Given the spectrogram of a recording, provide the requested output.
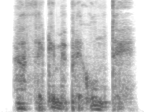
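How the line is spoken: Whispered. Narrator (Spanish): susurré

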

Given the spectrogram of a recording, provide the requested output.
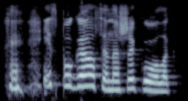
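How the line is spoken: Flattering giggle. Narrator (Russian): лестиво хихикнул Роман

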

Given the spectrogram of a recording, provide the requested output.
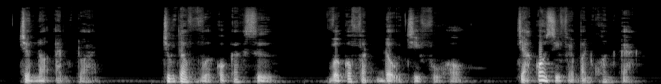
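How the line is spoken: Soft. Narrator (Vietnamese): Tôi khẽ bảo

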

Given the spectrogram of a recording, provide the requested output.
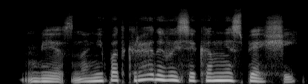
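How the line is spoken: Hoarse grumble. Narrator (Russian): проворчал хриплым голосом

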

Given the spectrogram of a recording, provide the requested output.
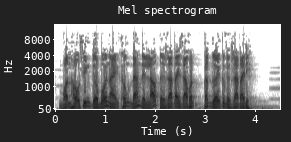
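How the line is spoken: Cold. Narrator (Vietnamese): Mạc Nam Lão Ma lạnh lùng nói

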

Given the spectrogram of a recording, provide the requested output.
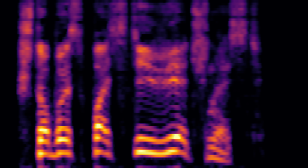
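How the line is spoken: Sudden yell. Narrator (Russian): неожиданно заорал Харлан

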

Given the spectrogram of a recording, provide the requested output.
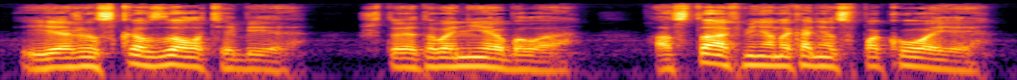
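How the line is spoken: Irritated growl. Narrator (Russian): прорычал в конец раздраженный болтовнёй щелкунчика

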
